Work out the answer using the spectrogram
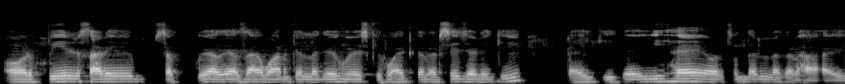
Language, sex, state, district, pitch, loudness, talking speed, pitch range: Hindi, male, Bihar, Sitamarhi, 120 Hz, -20 LUFS, 120 wpm, 110-125 Hz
